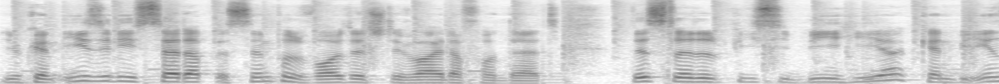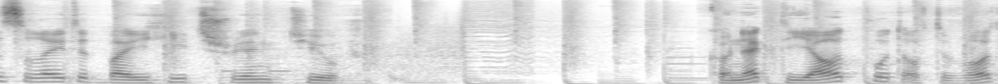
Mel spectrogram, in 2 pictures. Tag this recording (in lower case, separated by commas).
music, speech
